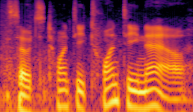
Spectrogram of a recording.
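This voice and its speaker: A man's voice: mid-range voice, expressive, a little slow, a little mellow, a little hiss or hum. A man in his thirties with a slight Atlantic Canadian accent, hosting a podcast as a rambling, candid monologue outdoors, swearing freely and laughing often. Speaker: podcast host. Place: outdoors in a breezy urban area.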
